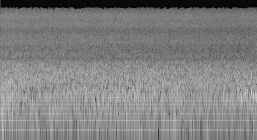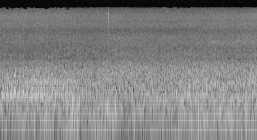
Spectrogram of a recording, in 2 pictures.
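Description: Kite hummers buzz and drone in the wind.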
